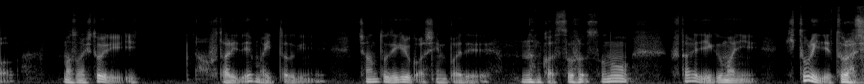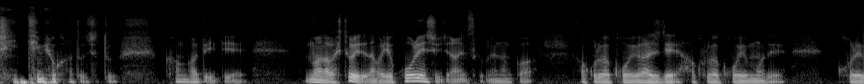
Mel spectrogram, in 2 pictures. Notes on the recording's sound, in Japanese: ボイスメモです。From Radiotalk。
